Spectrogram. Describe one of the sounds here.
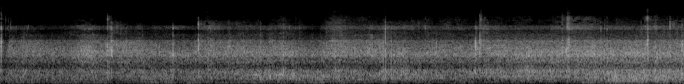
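Ice hockey skates scrape and carve across ice.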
